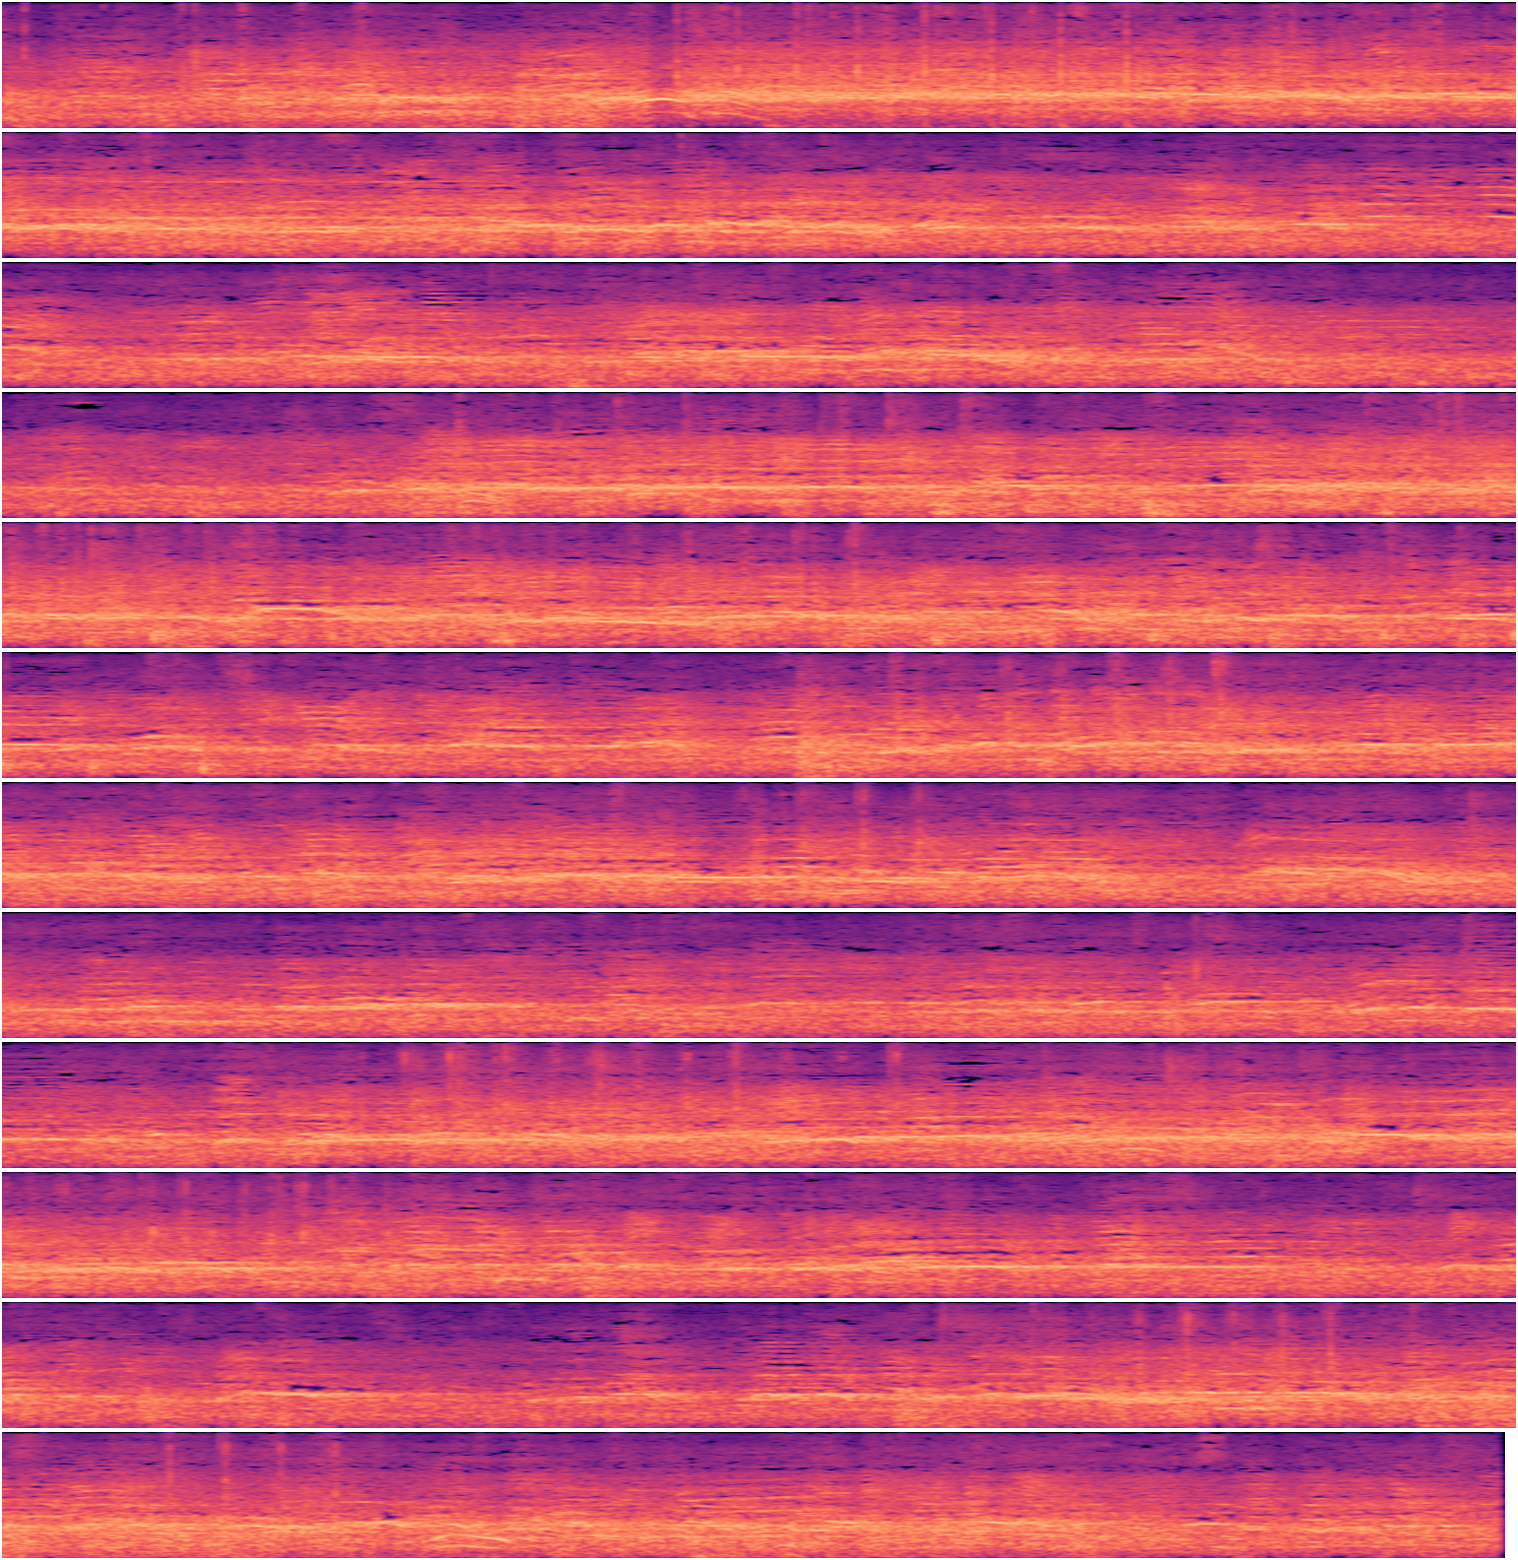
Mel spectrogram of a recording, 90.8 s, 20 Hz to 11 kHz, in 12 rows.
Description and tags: Fight Arena 4
Crowd noise at a MMA fight. Yelling and English cheering sounds. Part 4 of 5.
